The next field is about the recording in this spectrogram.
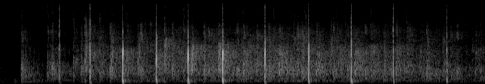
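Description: An audience claps together in thanks to God during a church celebration, a dense wash of applause with sharper claps landing in a steady, even beat throughout. No one speaks over it.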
